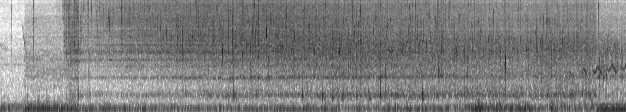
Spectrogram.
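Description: Onions fry in hot cooking oil in a clay pot, giving a continuous loud crackling sizzle with steady bubbling and occasional stirring scrapes close by.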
